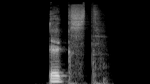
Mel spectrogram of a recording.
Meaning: inflection of exen: 1. second/third-person singular present 2. second-person plural present 3. plural imperative
- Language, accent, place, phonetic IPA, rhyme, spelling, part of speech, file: German, Germany, Berlin, [ɛkst], -ɛkst, ext, verb, De-ext.ogg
